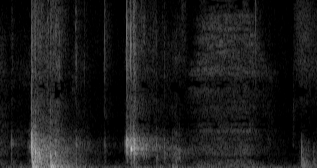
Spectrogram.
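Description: Two knocks from a glass-mosaic resin coaster being handled on the work table: a duller knock just after the start, then a sharper click with a short ring about a second in.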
